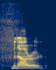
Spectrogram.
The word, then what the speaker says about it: Monaro: Monaro.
